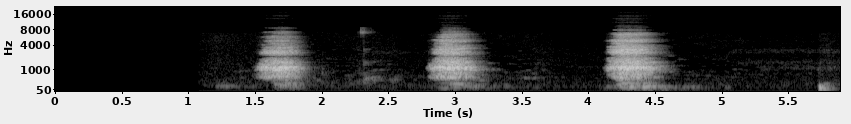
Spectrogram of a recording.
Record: {
  "exhalation_length": "5.9 s",
  "exhalation_amplitude": 10899,
  "exhalation_signal_mean_std_ratio": 0.32,
  "survey_phase": "beta (2021-08-13 to 2022-03-07)",
  "age": "45-64",
  "gender": "Male",
  "wearing_mask": "No",
  "symptom_cough_any": true,
  "symptom_runny_or_blocked_nose": true,
  "symptom_headache": true,
  "symptom_onset": "4 days",
  "smoker_status": "Never smoked",
  "respiratory_condition_asthma": false,
  "respiratory_condition_other": false,
  "recruitment_source": "Test and Trace",
  "submission_delay": "1 day",
  "covid_test_result": "Positive",
  "covid_test_method": "LAMP"
}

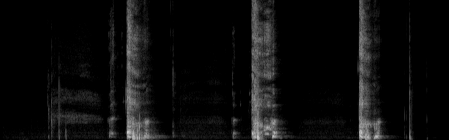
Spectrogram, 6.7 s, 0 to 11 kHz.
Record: {
  "three_cough_length": "6.7 s",
  "three_cough_amplitude": 32768,
  "three_cough_signal_mean_std_ratio": 0.26,
  "survey_phase": "beta (2021-08-13 to 2022-03-07)",
  "age": "45-64",
  "gender": "Female",
  "wearing_mask": "No",
  "symptom_none": true,
  "symptom_onset": "12 days",
  "smoker_status": "Ex-smoker",
  "respiratory_condition_asthma": false,
  "respiratory_condition_other": false,
  "recruitment_source": "REACT",
  "submission_delay": "2 days",
  "covid_test_result": "Negative",
  "covid_test_method": "RT-qPCR"
}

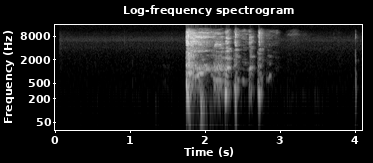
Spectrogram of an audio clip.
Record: {
  "cough_length": "4.1 s",
  "cough_amplitude": 16613,
  "cough_signal_mean_std_ratio": 0.3,
  "survey_phase": "beta (2021-08-13 to 2022-03-07)",
  "age": "45-64",
  "gender": "Male",
  "wearing_mask": "No",
  "symptom_cough_any": true,
  "symptom_fatigue": true,
  "symptom_headache": true,
  "symptom_onset": "6 days",
  "smoker_status": "Ex-smoker",
  "respiratory_condition_asthma": false,
  "respiratory_condition_other": false,
  "recruitment_source": "Test and Trace",
  "submission_delay": "2 days",
  "covid_test_result": "Positive",
  "covid_test_method": "RT-qPCR"
}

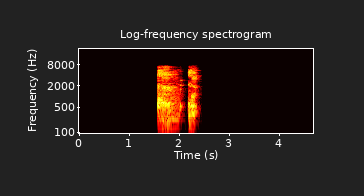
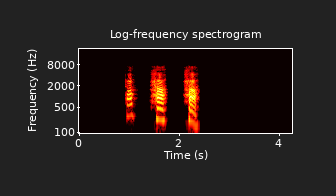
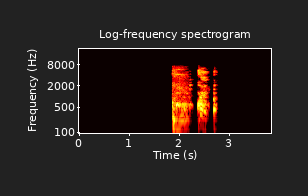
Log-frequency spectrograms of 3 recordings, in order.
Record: {
  "three_cough_length": "4.7 s",
  "three_cough_amplitude": 29236,
  "three_cough_signal_mean_std_ratio": 0.27,
  "exhalation_length": "4.3 s",
  "exhalation_amplitude": 28634,
  "exhalation_signal_mean_std_ratio": 0.24,
  "cough_length": "3.8 s",
  "cough_amplitude": 28221,
  "cough_signal_mean_std_ratio": 0.29,
  "survey_phase": "alpha (2021-03-01 to 2021-08-12)",
  "age": "45-64",
  "gender": "Female",
  "wearing_mask": "No",
  "symptom_none": true,
  "symptom_onset": "2 days",
  "smoker_status": "Never smoked",
  "respiratory_condition_asthma": false,
  "respiratory_condition_other": false,
  "recruitment_source": "REACT",
  "submission_delay": "1 day",
  "covid_test_result": "Negative",
  "covid_test_method": "RT-qPCR"
}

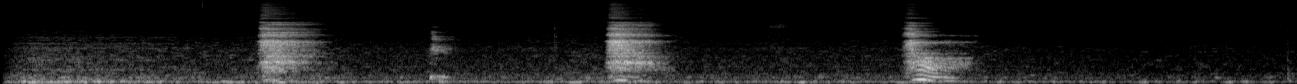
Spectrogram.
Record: {
  "exhalation_length": "13.0 s",
  "exhalation_amplitude": 30991,
  "exhalation_signal_mean_std_ratio": 0.43,
  "survey_phase": "beta (2021-08-13 to 2022-03-07)",
  "age": "18-44",
  "gender": "Female",
  "wearing_mask": "No",
  "symptom_runny_or_blocked_nose": true,
  "smoker_status": "Never smoked",
  "respiratory_condition_asthma": false,
  "respiratory_condition_other": false,
  "recruitment_source": "REACT",
  "submission_delay": "2 days",
  "covid_test_result": "Negative",
  "covid_test_method": "RT-qPCR",
  "influenza_a_test_result": "Negative",
  "influenza_b_test_result": "Negative"
}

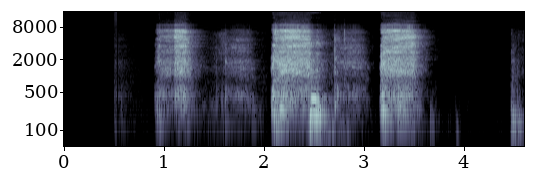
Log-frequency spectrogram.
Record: {
  "three_cough_length": "4.6 s",
  "three_cough_amplitude": 26140,
  "three_cough_signal_mean_std_ratio": 0.43,
  "survey_phase": "alpha (2021-03-01 to 2021-08-12)",
  "age": "45-64",
  "gender": "Male",
  "wearing_mask": "No",
  "symptom_none": true,
  "smoker_status": "Never smoked",
  "respiratory_condition_asthma": false,
  "respiratory_condition_other": false,
  "recruitment_source": "REACT",
  "submission_delay": "1 day",
  "covid_test_result": "Negative",
  "covid_test_method": "RT-qPCR"
}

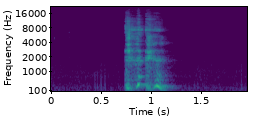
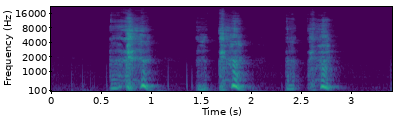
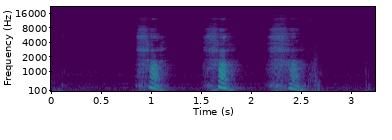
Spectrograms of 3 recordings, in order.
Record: {
  "cough_length": "2.0 s",
  "cough_amplitude": 4965,
  "cough_signal_mean_std_ratio": 0.34,
  "three_cough_length": "3.4 s",
  "three_cough_amplitude": 5281,
  "three_cough_signal_mean_std_ratio": 0.38,
  "exhalation_length": "3.2 s",
  "exhalation_amplitude": 1343,
  "exhalation_signal_mean_std_ratio": 0.39,
  "survey_phase": "alpha (2021-03-01 to 2021-08-12)",
  "age": "45-64",
  "gender": "Female",
  "wearing_mask": "No",
  "symptom_none": true,
  "smoker_status": "Never smoked",
  "respiratory_condition_asthma": false,
  "respiratory_condition_other": false,
  "recruitment_source": "REACT",
  "submission_delay": "3 days",
  "covid_test_result": "Negative",
  "covid_test_method": "RT-qPCR"
}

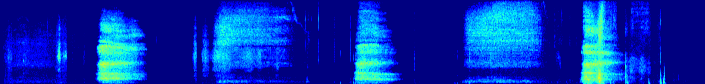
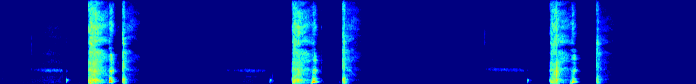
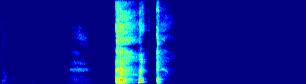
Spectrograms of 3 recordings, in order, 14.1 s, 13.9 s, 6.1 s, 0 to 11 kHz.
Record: {
  "exhalation_length": "14.1 s",
  "exhalation_amplitude": 15045,
  "exhalation_signal_mean_std_ratio": 0.41,
  "three_cough_length": "13.9 s",
  "three_cough_amplitude": 32767,
  "three_cough_signal_mean_std_ratio": 0.23,
  "cough_length": "6.1 s",
  "cough_amplitude": 32767,
  "cough_signal_mean_std_ratio": 0.21,
  "survey_phase": "beta (2021-08-13 to 2022-03-07)",
  "age": "45-64",
  "gender": "Female",
  "wearing_mask": "No",
  "symptom_cough_any": true,
  "symptom_runny_or_blocked_nose": true,
  "symptom_sore_throat": true,
  "symptom_diarrhoea": true,
  "symptom_fatigue": true,
  "smoker_status": "Ex-smoker",
  "respiratory_condition_asthma": false,
  "respiratory_condition_other": false,
  "recruitment_source": "Test and Trace",
  "submission_delay": "0 days",
  "covid_test_result": "Negative",
  "covid_test_method": "LFT"
}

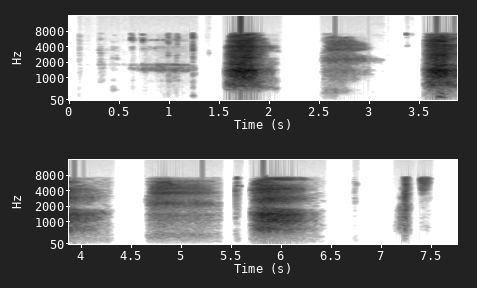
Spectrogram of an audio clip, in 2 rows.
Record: {
  "exhalation_length": "7.8 s",
  "exhalation_amplitude": 27125,
  "exhalation_signal_mean_std_ratio": 0.31,
  "survey_phase": "beta (2021-08-13 to 2022-03-07)",
  "age": "45-64",
  "gender": "Female",
  "wearing_mask": "No",
  "symptom_new_continuous_cough": true,
  "symptom_runny_or_blocked_nose": true,
  "symptom_fatigue": true,
  "symptom_headache": true,
  "symptom_change_to_sense_of_smell_or_taste": true,
  "symptom_loss_of_taste": true,
  "symptom_onset": "3 days",
  "smoker_status": "Never smoked",
  "respiratory_condition_asthma": false,
  "respiratory_condition_other": false,
  "recruitment_source": "Test and Trace",
  "submission_delay": "2 days",
  "covid_test_result": "Positive",
  "covid_test_method": "RT-qPCR"
}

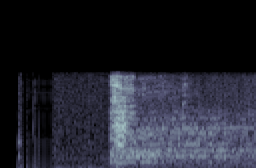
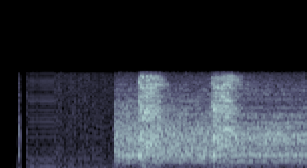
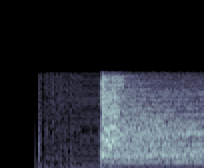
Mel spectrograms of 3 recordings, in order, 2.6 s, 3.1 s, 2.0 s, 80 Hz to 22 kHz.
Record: {
  "exhalation_length": "2.6 s",
  "exhalation_amplitude": 5000,
  "exhalation_signal_mean_std_ratio": 0.43,
  "three_cough_length": "3.1 s",
  "three_cough_amplitude": 11138,
  "three_cough_signal_mean_std_ratio": 0.62,
  "cough_length": "2.0 s",
  "cough_amplitude": 10568,
  "cough_signal_mean_std_ratio": 0.52,
  "survey_phase": "beta (2021-08-13 to 2022-03-07)",
  "age": "45-64",
  "gender": "Female",
  "wearing_mask": "No",
  "symptom_fatigue": true,
  "symptom_change_to_sense_of_smell_or_taste": true,
  "symptom_onset": "12 days",
  "smoker_status": "Ex-smoker",
  "respiratory_condition_asthma": true,
  "respiratory_condition_other": false,
  "recruitment_source": "REACT",
  "submission_delay": "3 days",
  "covid_test_result": "Negative",
  "covid_test_method": "RT-qPCR"
}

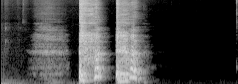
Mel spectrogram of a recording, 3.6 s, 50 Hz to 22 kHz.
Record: {
  "cough_length": "3.6 s",
  "cough_amplitude": 32768,
  "cough_signal_mean_std_ratio": 0.38,
  "survey_phase": "beta (2021-08-13 to 2022-03-07)",
  "age": "45-64",
  "gender": "Female",
  "wearing_mask": "No",
  "symptom_none": true,
  "smoker_status": "Ex-smoker",
  "respiratory_condition_asthma": false,
  "respiratory_condition_other": false,
  "recruitment_source": "REACT",
  "submission_delay": "2 days",
  "covid_test_result": "Negative",
  "covid_test_method": "RT-qPCR",
  "influenza_a_test_result": "Negative",
  "influenza_b_test_result": "Negative"
}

